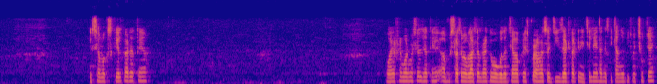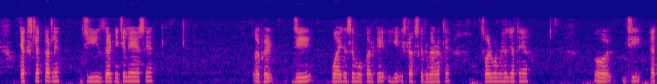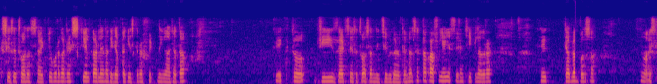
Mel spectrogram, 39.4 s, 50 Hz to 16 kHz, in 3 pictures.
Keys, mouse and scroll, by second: 2.0 s, 3.7 click, 5.7 z, 7.3 KP_1, 8.4 KP_3, 9.9-10.3 scroll down 2, 10.3 g, 13.3 click, 14.5 g, 18.6 g, 21.8 z, 22.9-25.5 middle drag, 25.5 g, 27.7 s, 29.1-30.3 scroll up 3, 30.3-32.3 middle drag, 32.3 g, 34.7-37.5 middle drag, 37.5 Tab, 37.7-38.7 middle drag, 38.7 scroll down 1, 39.2-39.4 middle drag.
